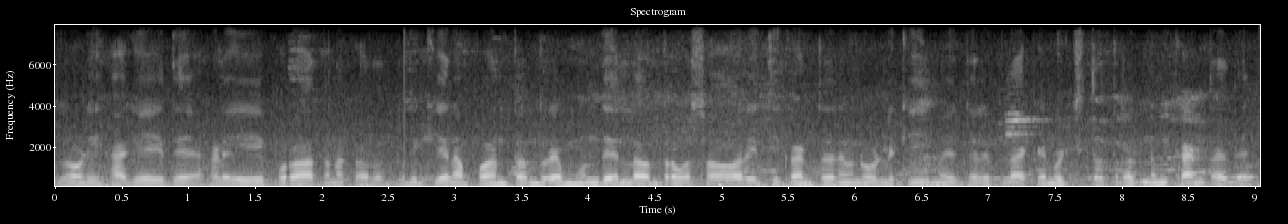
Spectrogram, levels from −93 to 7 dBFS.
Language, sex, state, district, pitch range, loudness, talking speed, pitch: Kannada, male, Karnataka, Dharwad, 105-115 Hz, -19 LUFS, 200 wpm, 110 Hz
